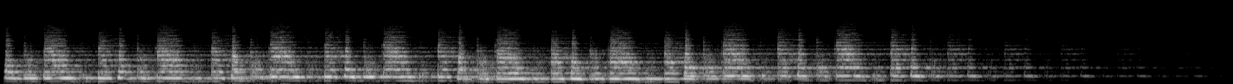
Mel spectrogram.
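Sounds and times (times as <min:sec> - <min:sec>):
Serum synth sequenced arpeggio: 0:00.0 - 0:09.9.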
